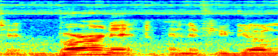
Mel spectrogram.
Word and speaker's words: Burnet: can't you learn it actually it's most people pronounce it Burnett which is normal but in Burnet Burnett Texas they pronounce it burn it and if you go to the Chamber of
